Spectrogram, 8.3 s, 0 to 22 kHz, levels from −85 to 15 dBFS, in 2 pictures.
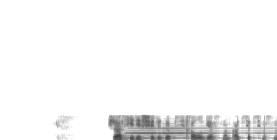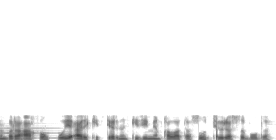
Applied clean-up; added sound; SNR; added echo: neural mask model RNNoise.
